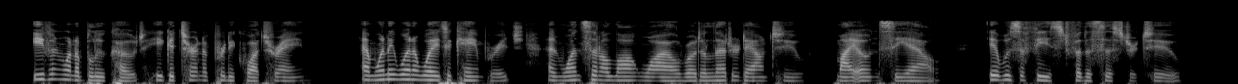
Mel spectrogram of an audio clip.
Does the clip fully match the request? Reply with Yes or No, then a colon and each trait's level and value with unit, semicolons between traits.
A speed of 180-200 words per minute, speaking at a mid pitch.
Yes: average, 195 wpm; medium, 180 Hz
